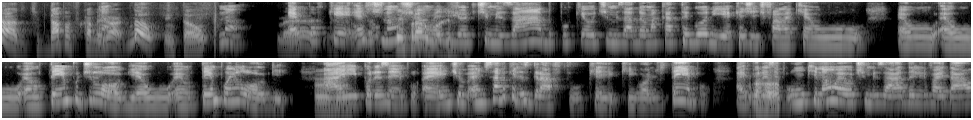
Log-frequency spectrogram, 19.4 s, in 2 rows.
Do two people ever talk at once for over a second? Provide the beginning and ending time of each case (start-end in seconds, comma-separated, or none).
2.8-4.7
